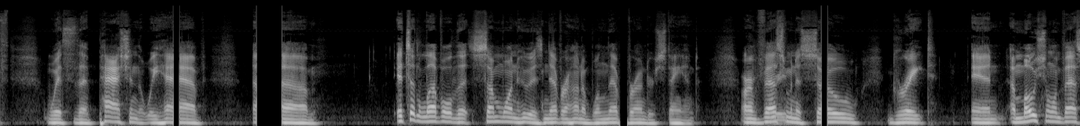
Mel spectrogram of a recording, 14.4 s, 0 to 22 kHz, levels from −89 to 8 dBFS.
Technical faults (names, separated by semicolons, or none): block of digital silence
